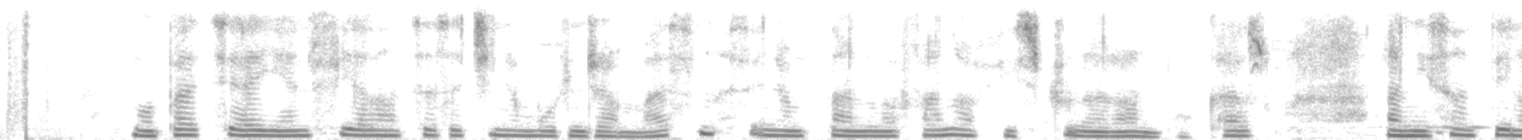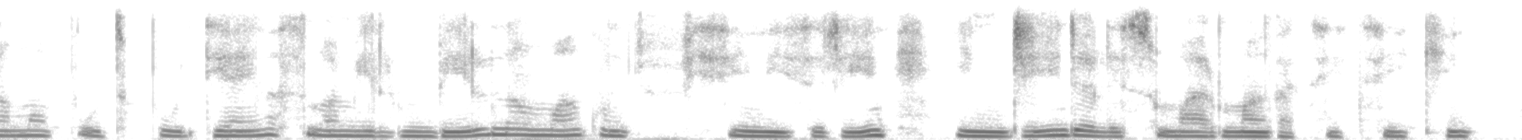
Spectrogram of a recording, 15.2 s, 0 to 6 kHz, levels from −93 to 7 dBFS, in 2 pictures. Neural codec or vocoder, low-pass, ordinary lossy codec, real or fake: none; 5.4 kHz; Opus, 24 kbps; real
